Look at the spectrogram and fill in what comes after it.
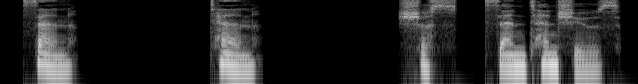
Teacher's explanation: Stress ten and keep shush light.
